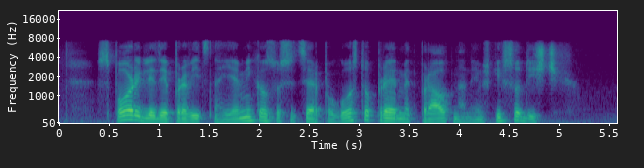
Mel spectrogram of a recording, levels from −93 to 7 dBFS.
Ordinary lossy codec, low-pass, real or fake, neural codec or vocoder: none; 7.2 kHz; fake; codec, 16 kHz, 0.9 kbps, LongCat-Audio-Codec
